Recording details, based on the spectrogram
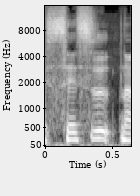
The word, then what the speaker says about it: CES: はい、はい、そうなんです、コンシューマーエレクトロニクスショー、略称がですね、これ CES と書いてセスなんて言うんですけれども、こういう展示会がですね、毎年 1 月に、開催されています、家電見本市なんて言われるラスベガスであるショーですね。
